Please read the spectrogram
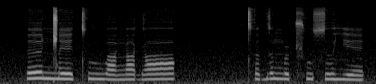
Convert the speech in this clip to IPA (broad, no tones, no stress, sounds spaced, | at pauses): ɜ ŋ͡ǁ ɛ tʰ u w ɑ ŋ ɑ ɡ ɑ | tʰ ʌ ɡ ʌ ŋ ɔ ʈ͡ʂʰ u s ʊ lʲ ɛ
